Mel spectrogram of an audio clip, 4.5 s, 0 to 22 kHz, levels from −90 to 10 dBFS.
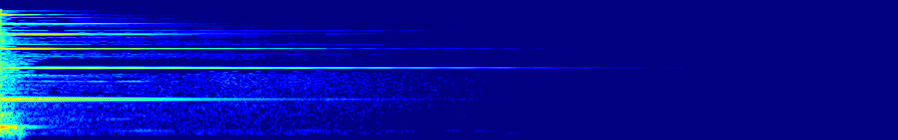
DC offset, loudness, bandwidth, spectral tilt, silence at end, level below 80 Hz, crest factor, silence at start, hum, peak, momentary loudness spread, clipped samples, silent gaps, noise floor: under 0.1%; -26 LUFS; 16 kHz; 0.5 dB/octave; 2.75 s; -80 dBFS; 26 dB; 0 s; none; -4 dBFS; 23 LU; under 0.1%; none; -88 dBFS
